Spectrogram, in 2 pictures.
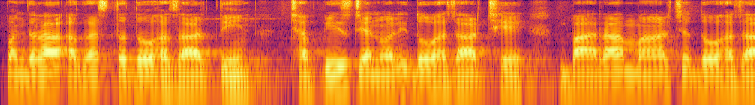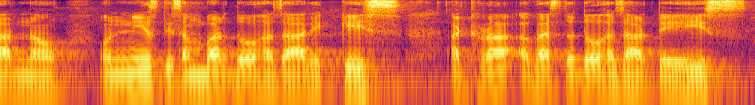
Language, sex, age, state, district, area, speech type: Urdu, male, 30-45, Maharashtra, Nashik, urban, spontaneous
